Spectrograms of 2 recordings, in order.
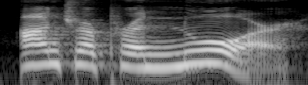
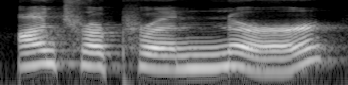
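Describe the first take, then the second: First: The last syllable sounds like nor. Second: The last syllable sounds like ner. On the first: "Nor, or, as in tour" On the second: "Either ner, in my opinion, that's the easiest"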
